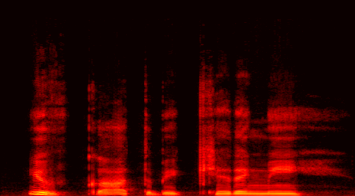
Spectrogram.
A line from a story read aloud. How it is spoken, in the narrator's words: Tony muttered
